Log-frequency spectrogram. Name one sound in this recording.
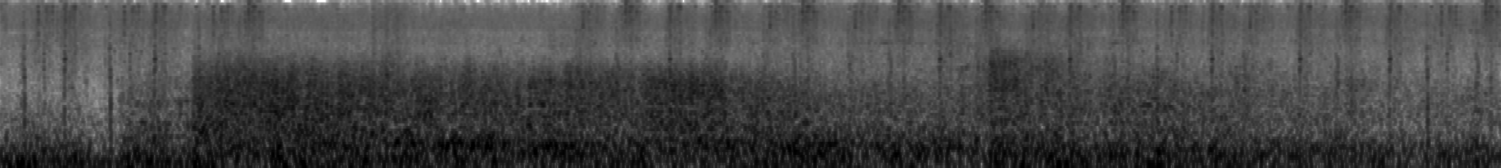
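Footsteps tread steadily through wet ground.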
